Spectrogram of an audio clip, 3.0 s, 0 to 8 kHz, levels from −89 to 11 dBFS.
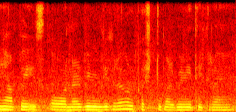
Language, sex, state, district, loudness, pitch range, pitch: Hindi, female, Jharkhand, Jamtara, -14 LUFS, 190-210 Hz, 200 Hz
